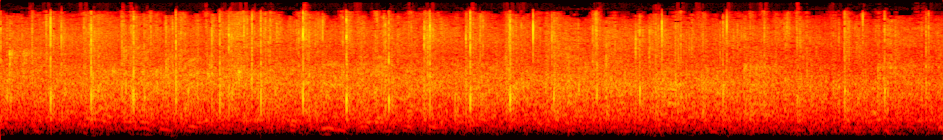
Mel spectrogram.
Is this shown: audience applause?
yes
